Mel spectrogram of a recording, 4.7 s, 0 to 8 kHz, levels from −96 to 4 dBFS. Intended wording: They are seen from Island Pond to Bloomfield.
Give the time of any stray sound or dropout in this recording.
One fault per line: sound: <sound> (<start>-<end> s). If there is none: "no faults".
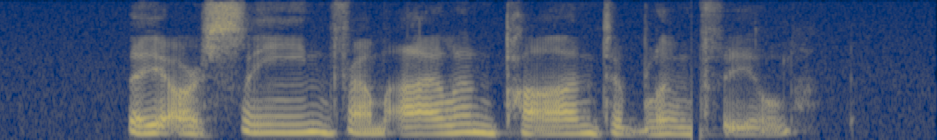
sound: dropout (3.5-3.5 s)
